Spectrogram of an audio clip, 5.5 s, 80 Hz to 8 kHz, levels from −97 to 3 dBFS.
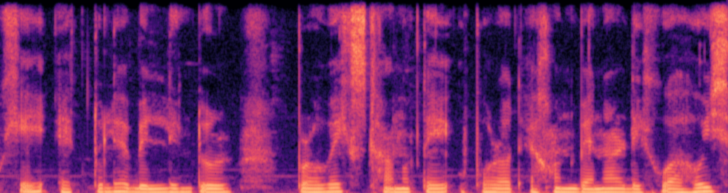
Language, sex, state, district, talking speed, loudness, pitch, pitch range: Assamese, male, Assam, Kamrup Metropolitan, 100 wpm, -15 LUFS, 140 Hz, 135-145 Hz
